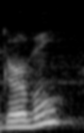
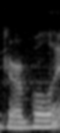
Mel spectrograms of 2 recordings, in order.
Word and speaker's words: GRBL: cnc um controller boards using gerbil and i think that's how you pronounce it gerbil and uh uh the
